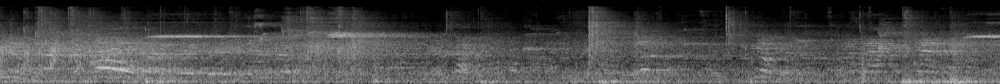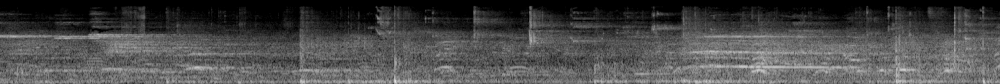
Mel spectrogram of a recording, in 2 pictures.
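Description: Indoor volleyball play in a gym hall: players calling out and chattering, short high squeaks of sneakers on the court floor, and sharp smacks of the ball being hit, echoing in the large hall. The sharpest smack comes about 14 seconds in.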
